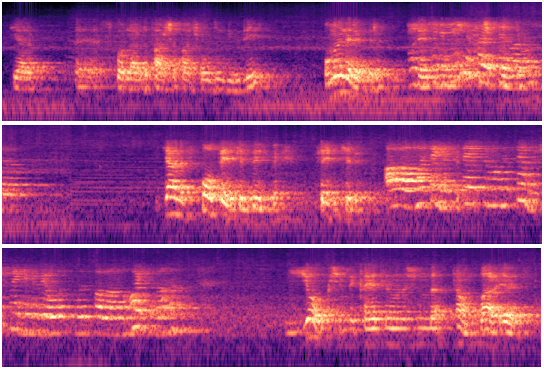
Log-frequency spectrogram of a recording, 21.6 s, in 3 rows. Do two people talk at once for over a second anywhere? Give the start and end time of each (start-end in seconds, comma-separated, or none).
5.5-7.1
